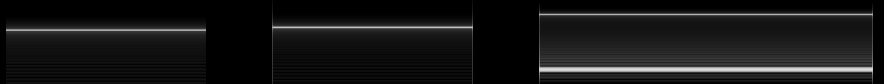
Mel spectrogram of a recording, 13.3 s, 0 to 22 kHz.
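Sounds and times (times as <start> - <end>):
mixed 5000 Hz and 5700 Hz tones: 8.1 - 13.1.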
